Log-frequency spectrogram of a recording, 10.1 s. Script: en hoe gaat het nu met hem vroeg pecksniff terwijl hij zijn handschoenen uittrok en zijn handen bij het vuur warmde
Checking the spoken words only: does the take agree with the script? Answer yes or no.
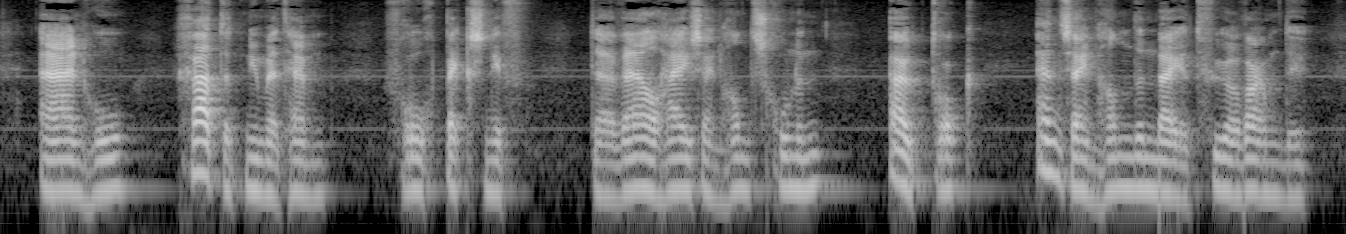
yes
